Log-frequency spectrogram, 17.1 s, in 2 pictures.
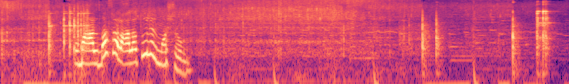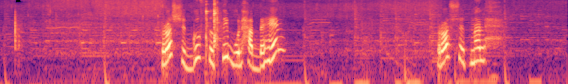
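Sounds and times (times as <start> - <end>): onions sizzling in butter: 0.0 - 17.0.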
